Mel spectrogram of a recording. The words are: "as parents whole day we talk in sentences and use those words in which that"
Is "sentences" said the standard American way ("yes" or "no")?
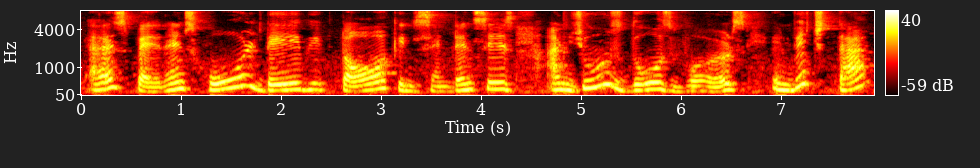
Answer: yes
